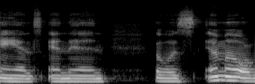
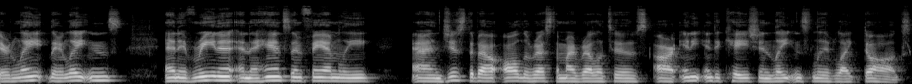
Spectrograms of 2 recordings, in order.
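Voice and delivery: ordinary delivery

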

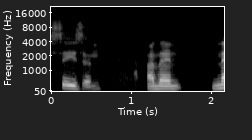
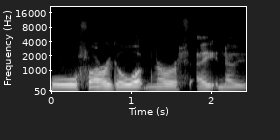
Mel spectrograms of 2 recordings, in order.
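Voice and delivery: put-on Somerset West Country accent, lower pitch; 4 semitones lower than usual. Trying out an accent while joking about Fargo: Somerset accent. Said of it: "Now you're stuck in Somerset accent".

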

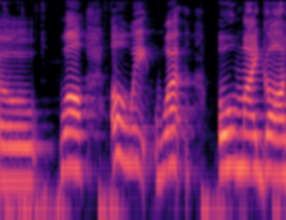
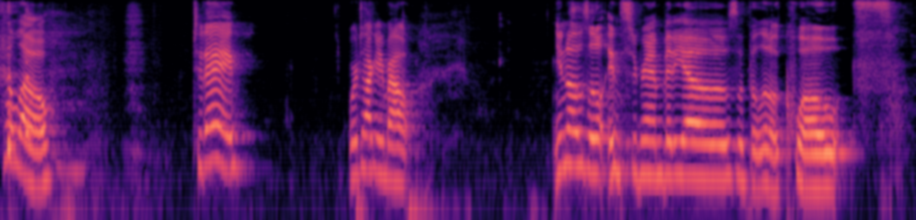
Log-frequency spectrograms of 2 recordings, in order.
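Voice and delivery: speaking with candy in mouth, slower. Introducing today's topic to a co-host, talking with candy in mouth. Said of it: "I have candy in my mouth".

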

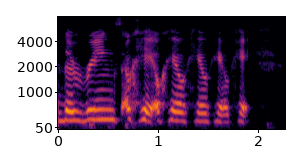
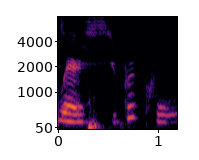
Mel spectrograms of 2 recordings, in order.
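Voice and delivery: very quiet, hushed, overly cool voice; 13 dB quieter than usual. Trying to make their voices sound super cool, doing a super cool voice. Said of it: "That's my super cool voice".

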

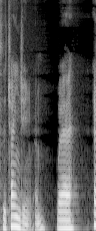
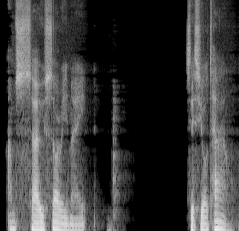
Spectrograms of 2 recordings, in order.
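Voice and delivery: soft, low, sheepish, apologetic voice; 4 semitones lower, 6 dB quieter than usual. Retelling what a man from the gym said to him, in a soft voice. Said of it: "a soft voice comes out of his mouth saying".

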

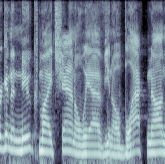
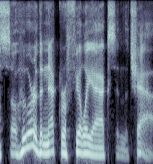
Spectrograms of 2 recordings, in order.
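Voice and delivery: ordinary talk

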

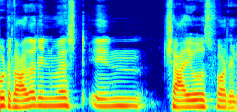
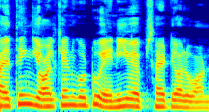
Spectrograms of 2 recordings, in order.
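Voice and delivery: ordinary delivery

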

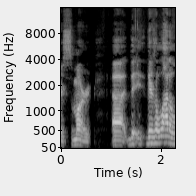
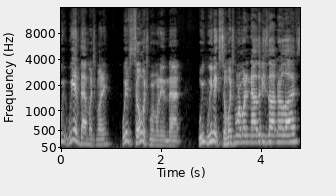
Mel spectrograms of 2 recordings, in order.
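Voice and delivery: jealous, resentful ex-partner sort of tone; 3 semitones higher than usual. Mocking the other speaker's take on the Mariners: imitating a jealous ex. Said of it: "You sounded like a jealous ex just now".

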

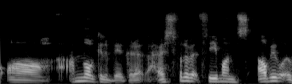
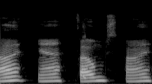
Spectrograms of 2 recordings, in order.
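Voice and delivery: mock unenthusiastic tone, higher; 6 semitones higher than usual. Mimicking the co-host's reply about films: imitating someone unenthusiastic. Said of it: "You don't sound very enthusiastic".

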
